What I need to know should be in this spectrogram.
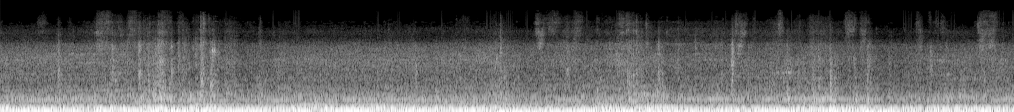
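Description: A diesel hydraulic excavator engine rumbles under load, heard from inside the cab.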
